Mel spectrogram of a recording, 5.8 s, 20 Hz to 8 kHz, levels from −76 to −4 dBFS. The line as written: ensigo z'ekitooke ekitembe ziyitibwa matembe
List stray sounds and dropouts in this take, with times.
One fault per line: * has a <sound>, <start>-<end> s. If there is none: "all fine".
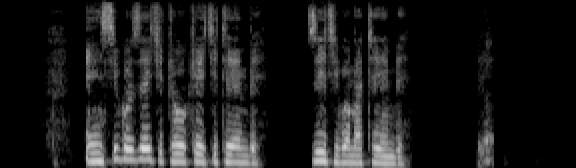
* has a laugh, 4.8-4.9 s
